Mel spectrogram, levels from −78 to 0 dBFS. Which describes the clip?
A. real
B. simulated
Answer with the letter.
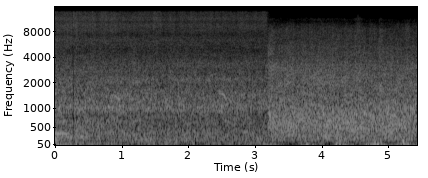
B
